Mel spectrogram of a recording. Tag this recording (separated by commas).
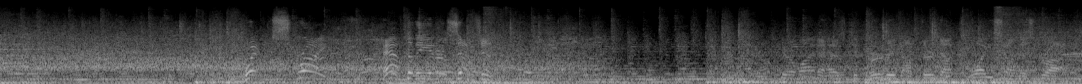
Music, Speech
